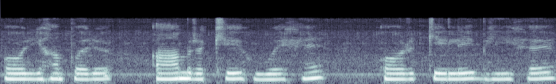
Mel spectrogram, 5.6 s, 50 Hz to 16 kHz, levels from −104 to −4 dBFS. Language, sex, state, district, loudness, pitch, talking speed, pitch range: Hindi, female, Himachal Pradesh, Shimla, -14 LUFS, 210 Hz, 120 wpm, 205-225 Hz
